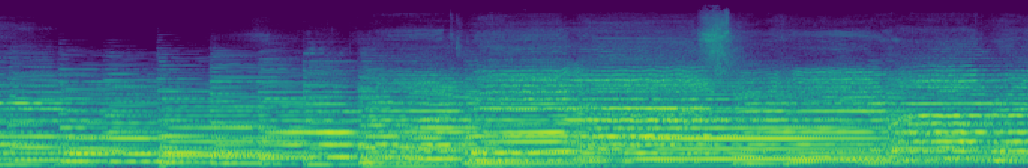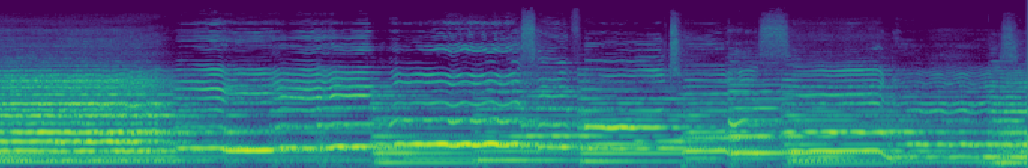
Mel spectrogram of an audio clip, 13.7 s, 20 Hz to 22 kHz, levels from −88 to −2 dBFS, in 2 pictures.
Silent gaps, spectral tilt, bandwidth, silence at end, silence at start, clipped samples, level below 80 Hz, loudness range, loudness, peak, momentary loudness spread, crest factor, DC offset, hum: none; -6 dB/octave; 15 kHz; 0 s; 0 s; under 0.1%; -44 dBFS; 5 LU; -16 LUFS; -2 dBFS; 8 LU; 14 dB; under 0.1%; none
